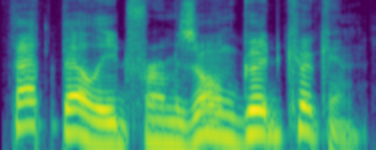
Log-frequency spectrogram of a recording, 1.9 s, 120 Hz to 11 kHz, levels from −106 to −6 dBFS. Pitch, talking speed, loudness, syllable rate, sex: 170 Hz, 225 wpm, -18 LUFS, 5.1 syllables/s, male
